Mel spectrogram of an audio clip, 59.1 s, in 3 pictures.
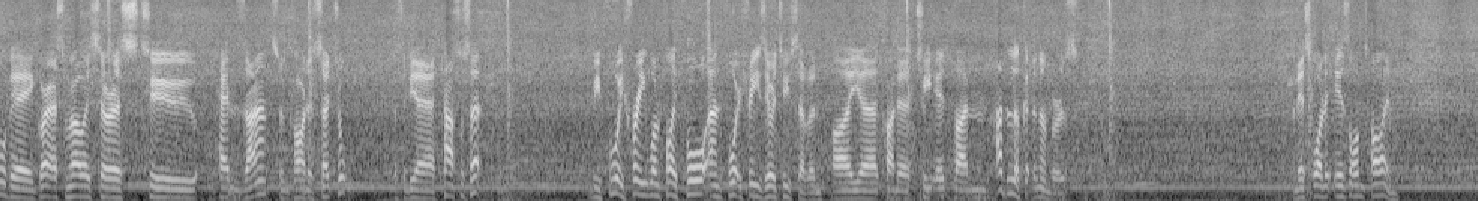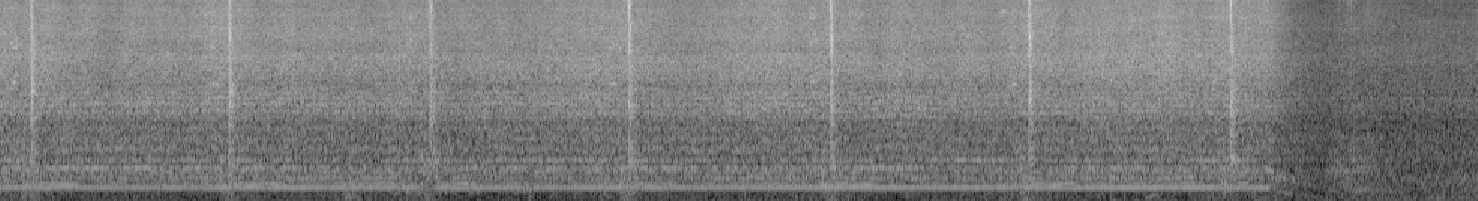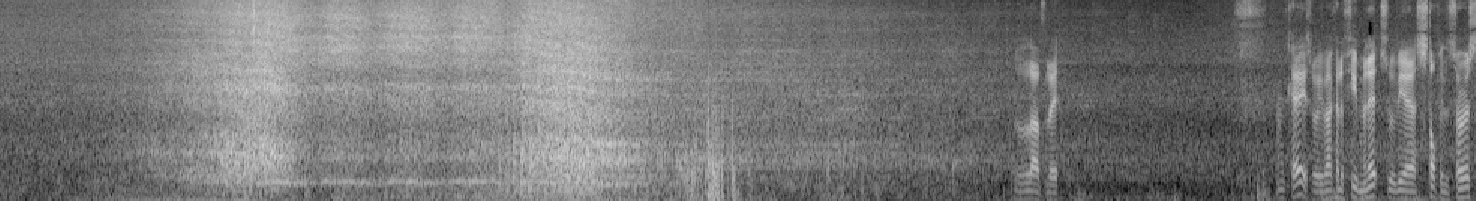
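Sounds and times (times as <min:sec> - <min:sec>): passing train with engine drone: 0:00.0 - 0:59.0
steady hum: 0:00.0 - 0:59.0.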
